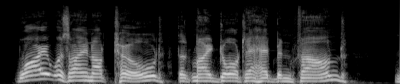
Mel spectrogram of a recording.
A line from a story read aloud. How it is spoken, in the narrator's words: Ned demanded, his voice ringing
